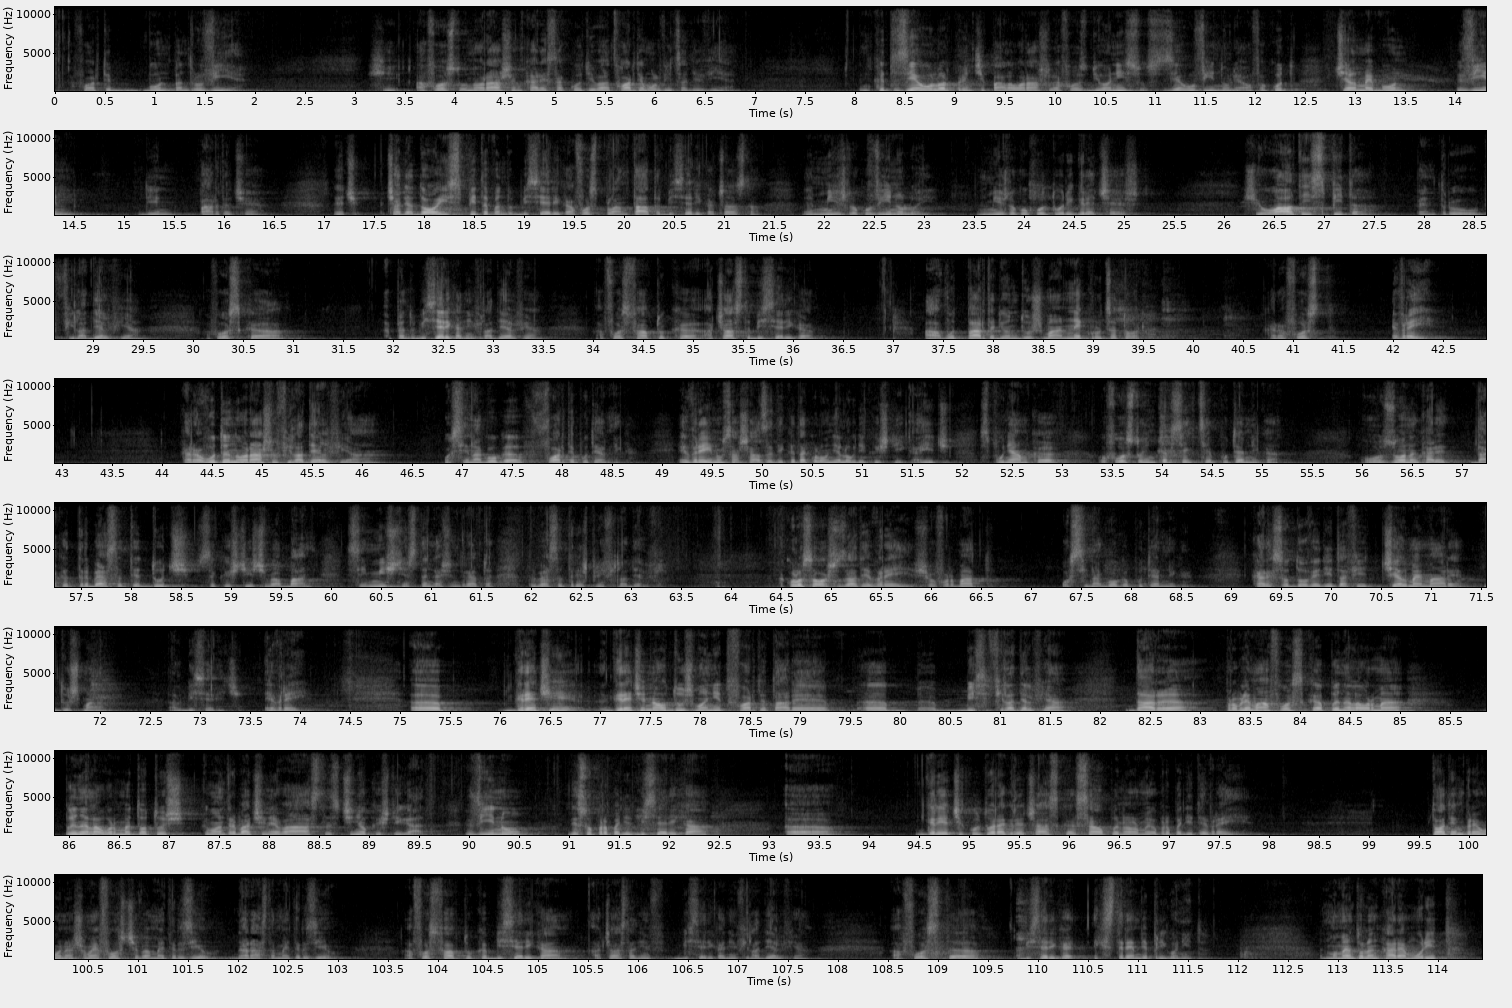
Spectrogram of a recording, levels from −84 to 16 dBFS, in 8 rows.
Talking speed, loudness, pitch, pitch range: 125 wpm, -30 LUFS, 105 Hz, 90-125 Hz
